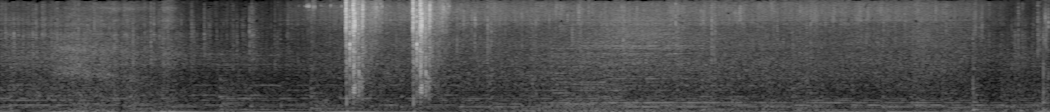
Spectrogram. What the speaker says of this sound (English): It's just the rain.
